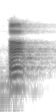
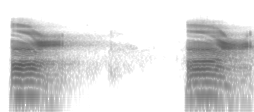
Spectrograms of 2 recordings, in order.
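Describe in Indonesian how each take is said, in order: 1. Bunyinya dihentikan dan ditahan. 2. Bunyinya mengalir sedikit. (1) "bukan a a tertahan" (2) "ngalir sedikit"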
